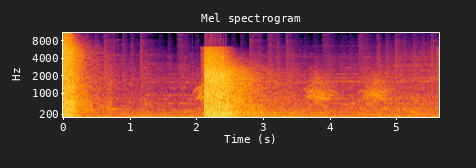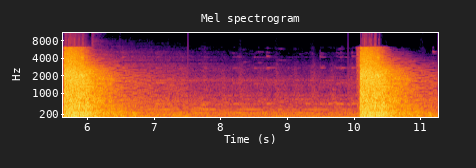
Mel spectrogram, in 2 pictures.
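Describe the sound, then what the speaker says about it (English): Three loud, sharp rifle gunshots spaced a few seconds apart during a wild boar hunt in a field, each with a booming echo that decays slowly into the open air. "A series of gunshots echoed."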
